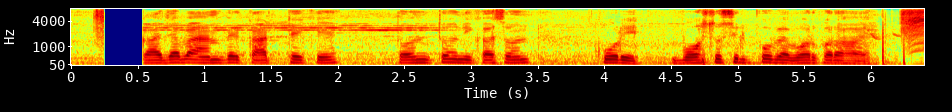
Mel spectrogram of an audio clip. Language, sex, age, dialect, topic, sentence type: Bengali, male, 18-24, Standard Colloquial, agriculture, statement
